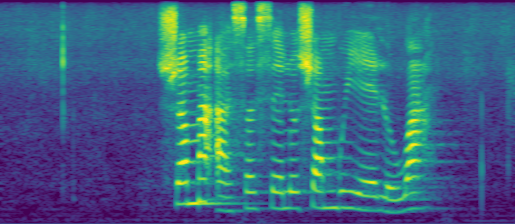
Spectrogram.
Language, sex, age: Tsonga, female, 20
